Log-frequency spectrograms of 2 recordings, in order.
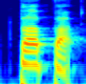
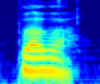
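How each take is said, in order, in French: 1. Les sons p éclatent avec beaucoup de force. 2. Les sons p sont faibles, sans explosion. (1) "Quelque chose comme si ça explosait le p" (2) "c'est pas explosif"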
